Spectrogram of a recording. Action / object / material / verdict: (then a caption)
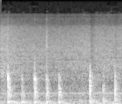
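knock / steel van roof panel with damping pads / steel / damped. A steel roof panel of a Hyundai Solati camper van conversion, treated with anti-vibration damping pads, is knocked repeatedly by hand. Each knock lands as a short, dull, low thud with almost no ring, showing that the damped panel gives the fully deadened sound it should.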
